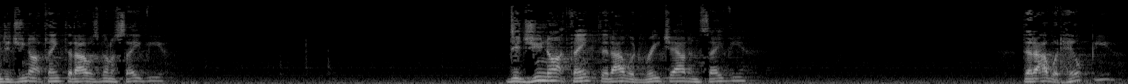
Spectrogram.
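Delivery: soft, gentle reassurance; reassuring. Retold or imitated. Jesus reassuring the sinking Peter, soft and gentle. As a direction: comfort him quietly.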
